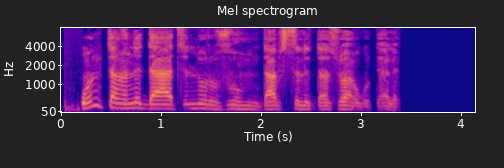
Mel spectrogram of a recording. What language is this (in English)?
Dagbani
